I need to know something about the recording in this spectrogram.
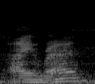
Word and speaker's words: Ayn Rand: How do you pronounce her name? Ayn Rand.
